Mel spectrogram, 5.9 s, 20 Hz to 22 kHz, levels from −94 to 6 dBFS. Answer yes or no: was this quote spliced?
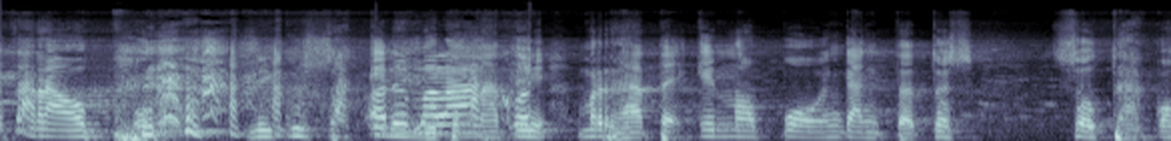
yes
